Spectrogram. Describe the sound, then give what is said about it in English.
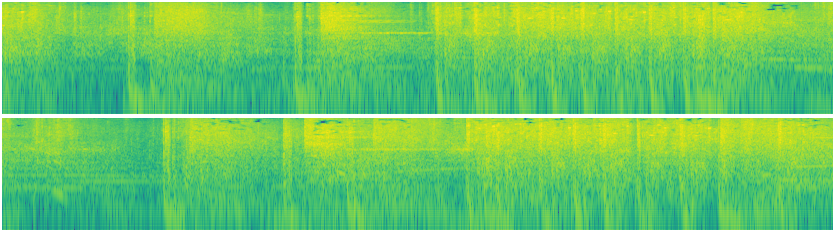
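Video game gunfire: loud, dense bursts of shots crack and rattle almost without pause. Sharp reports pile on one another throughout, with brief dips between volleys. “Shoot him in the legs. Oh, God. That's insanity. Oh, shoot him in the back.”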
